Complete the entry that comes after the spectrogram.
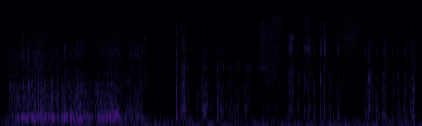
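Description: Long white acrylic nails scratch and tap the textured cloth front cover of a mustard-yellow "Sweet Danger" hardcover book with stiff boards, held upright in one hand. A steady, dense scratching rasp fills the first two seconds, then gives way to quieter, irregular bursts of short, bright scrapes and taps.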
